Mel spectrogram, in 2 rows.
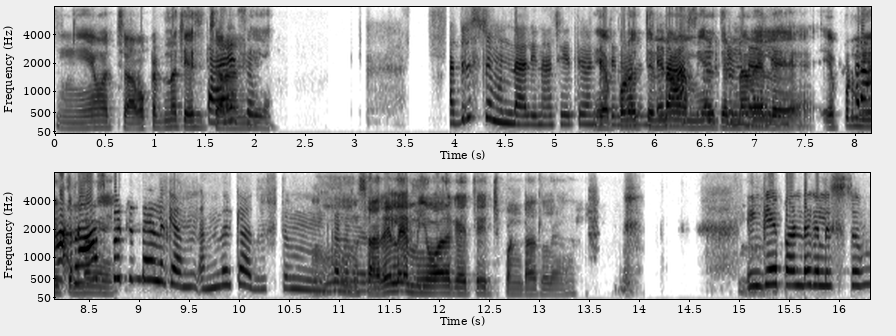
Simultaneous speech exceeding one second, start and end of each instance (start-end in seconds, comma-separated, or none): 5.5-7.2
